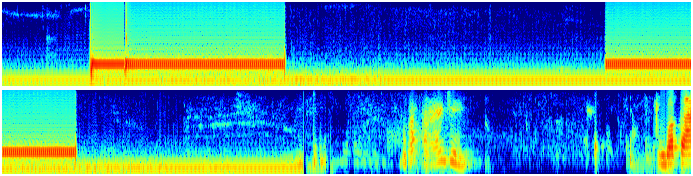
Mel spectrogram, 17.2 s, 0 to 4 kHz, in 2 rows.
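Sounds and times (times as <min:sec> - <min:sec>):
telephone buzzing tones during call transfer: 0:01.1 - 0:03.6, 0:07.6 - 0:09.6
speech: 0:14.2 - 0:14.5, 0:16.9 - 0:17.2.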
